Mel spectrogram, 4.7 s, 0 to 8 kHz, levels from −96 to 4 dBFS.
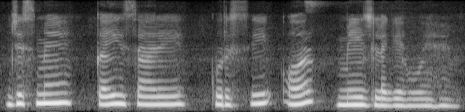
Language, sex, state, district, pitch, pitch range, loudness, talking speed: Hindi, female, Gujarat, Valsad, 215 Hz, 195-235 Hz, -13 LUFS, 115 wpm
